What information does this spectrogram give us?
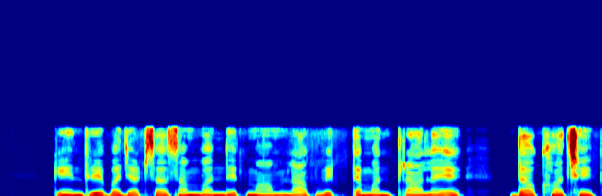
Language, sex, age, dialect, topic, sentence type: Magahi, female, 18-24, Northeastern/Surjapuri, banking, statement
